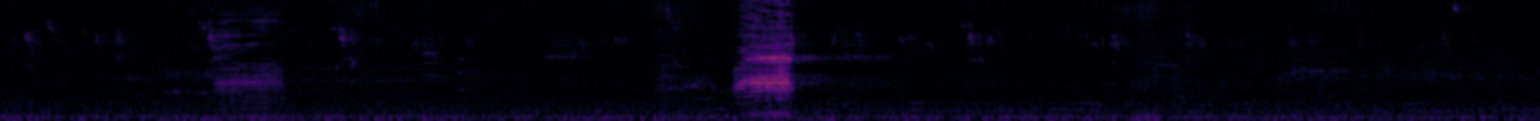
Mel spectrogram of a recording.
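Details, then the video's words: Domestic country goose producing one loud harsh honk in the middle and a fainter honk earlier, against a low steady rumble with little else. "The sounds of Country goose call is relaxing."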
